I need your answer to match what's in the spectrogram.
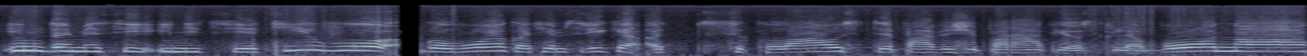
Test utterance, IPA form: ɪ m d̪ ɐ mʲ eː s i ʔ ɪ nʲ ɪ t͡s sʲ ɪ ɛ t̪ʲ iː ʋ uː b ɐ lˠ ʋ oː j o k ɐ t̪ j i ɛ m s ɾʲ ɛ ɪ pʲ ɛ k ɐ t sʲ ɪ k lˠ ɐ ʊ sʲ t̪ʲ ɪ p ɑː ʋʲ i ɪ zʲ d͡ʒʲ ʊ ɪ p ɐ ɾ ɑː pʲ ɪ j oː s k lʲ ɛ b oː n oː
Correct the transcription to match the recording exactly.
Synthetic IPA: ɪ m d̪ ɐ mʲ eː s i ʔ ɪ nʲ ɪ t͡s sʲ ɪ ɛ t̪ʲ iː ʋ uː ɡ ɐ lˠ ʋ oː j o k ɐ t̪ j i ɛ m s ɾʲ ɛ ɪ kʲ ɛ ʔ ɐ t sʲ ɪ k lˠ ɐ ʊ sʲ t̪ʲ ɪ p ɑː ʋʲ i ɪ zʲ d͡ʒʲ ʊ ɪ p ɐ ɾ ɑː pʲ ɪ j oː s k lʲ ɛ b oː n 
